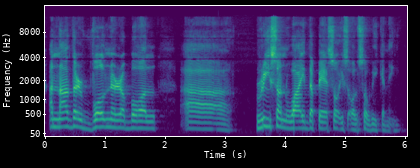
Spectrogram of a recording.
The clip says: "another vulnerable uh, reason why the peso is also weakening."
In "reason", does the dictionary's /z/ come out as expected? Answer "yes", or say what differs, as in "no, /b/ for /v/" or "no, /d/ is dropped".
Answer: no, /s/ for /z/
